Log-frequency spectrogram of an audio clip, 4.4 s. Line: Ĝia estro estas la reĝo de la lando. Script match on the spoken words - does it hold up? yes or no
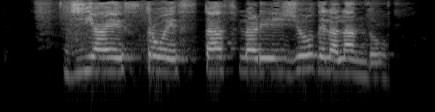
yes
